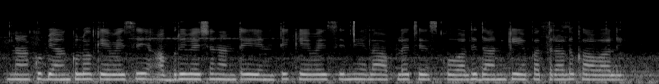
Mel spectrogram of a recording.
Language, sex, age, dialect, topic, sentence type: Telugu, female, 18-24, Telangana, banking, question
